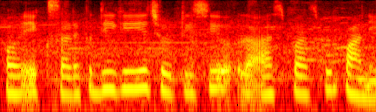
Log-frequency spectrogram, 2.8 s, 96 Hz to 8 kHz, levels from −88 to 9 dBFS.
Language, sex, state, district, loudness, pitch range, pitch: Hindi, female, Chandigarh, Chandigarh, -18 LUFS, 200-235 Hz, 215 Hz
